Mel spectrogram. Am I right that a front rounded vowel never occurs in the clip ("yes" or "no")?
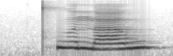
yes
